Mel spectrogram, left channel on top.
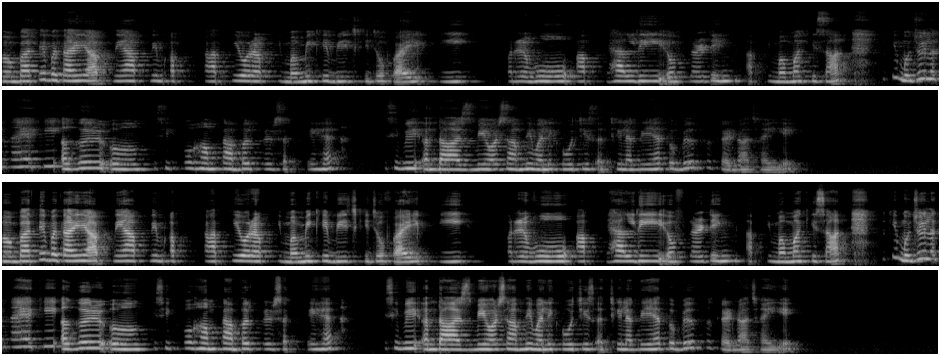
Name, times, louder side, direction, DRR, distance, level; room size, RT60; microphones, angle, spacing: voice 1, 0.0-1.8 2.0-4.6 5.1-7.4 7.7-12.7 13.2-16.3 16.6-17.3, right 4 dB, 70° right, 8 dB, 1.7 m, -27 dB
14.5 x 8.6 x 6.9 m, 0.42 s
head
